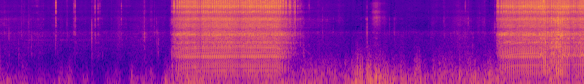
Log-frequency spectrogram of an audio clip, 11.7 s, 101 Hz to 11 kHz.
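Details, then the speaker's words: ASP FS65 glow-plug RC model engine on a test stand on a cold 29°F day, with 5% nitro fuel, an OS F plug, an APC 12x6 prop and lighter-fluid priming: two long bursts of starter whirring, with strange exhaust sounds as if wanting to fire, but it never catches. "it's got some very strange sounds coming out of the exhaust sounds like it's wanting to fire but it just isn't a"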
